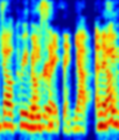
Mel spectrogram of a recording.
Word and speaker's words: Valkyrie: Valkyrie Racing.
